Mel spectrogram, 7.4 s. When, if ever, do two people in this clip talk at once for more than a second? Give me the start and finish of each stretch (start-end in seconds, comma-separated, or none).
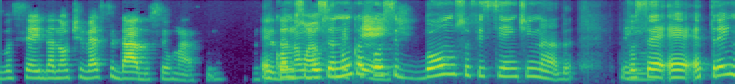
2.6-4.1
